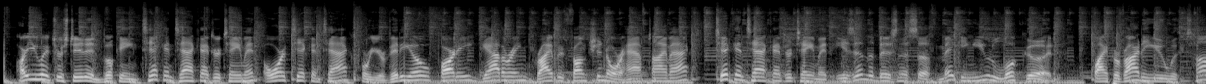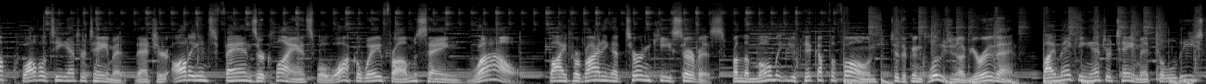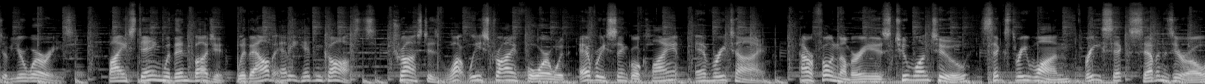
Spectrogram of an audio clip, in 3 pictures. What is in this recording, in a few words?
Announce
